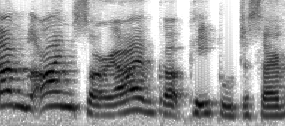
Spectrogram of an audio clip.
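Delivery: plain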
